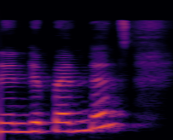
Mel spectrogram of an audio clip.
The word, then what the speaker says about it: independence: I think infrastructure Independence so the stress is on pen in Independence Independence reception so the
